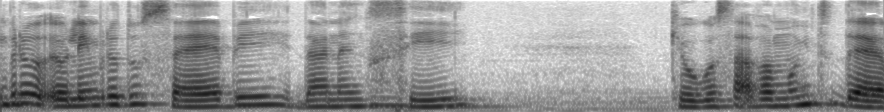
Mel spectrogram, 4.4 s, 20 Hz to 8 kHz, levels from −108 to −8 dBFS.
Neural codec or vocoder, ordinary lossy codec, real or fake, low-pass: none; none; real; none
